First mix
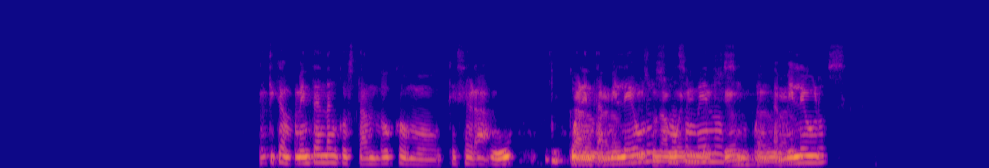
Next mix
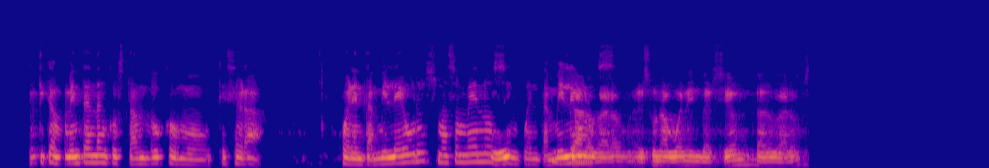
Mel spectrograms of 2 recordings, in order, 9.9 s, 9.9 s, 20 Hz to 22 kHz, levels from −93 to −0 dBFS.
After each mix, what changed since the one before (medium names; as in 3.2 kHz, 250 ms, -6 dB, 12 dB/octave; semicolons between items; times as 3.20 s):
first voice: entry -2.30 s; second voice: add treble shelf 2.8 kHz +9 dB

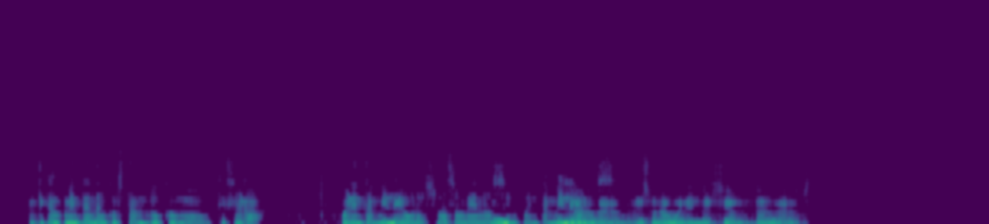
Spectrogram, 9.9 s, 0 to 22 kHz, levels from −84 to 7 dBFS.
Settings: master: add distance through air 81 m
